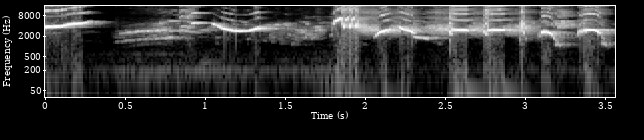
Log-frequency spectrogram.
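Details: Asian pied starling singing, recorded to prompt caged birds to sing: long, smooth wavering whistles give way to a loud burst of harsh chatter and short whistled notes.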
